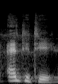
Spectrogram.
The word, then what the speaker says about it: Entity: Antiddy gedacht oder wird es Entity ausgesprochen, wo der Geist immer die Frau vergewaltigt und der nachstellt? Ach, Entity, ja.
